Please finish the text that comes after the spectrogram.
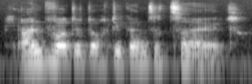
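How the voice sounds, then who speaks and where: Woman reading an unhurried distracted husband. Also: fairly low pitch, completely flat delivery, mellow, a little hiss or hum. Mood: offhand. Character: laid-back distracted middle-aged husband.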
